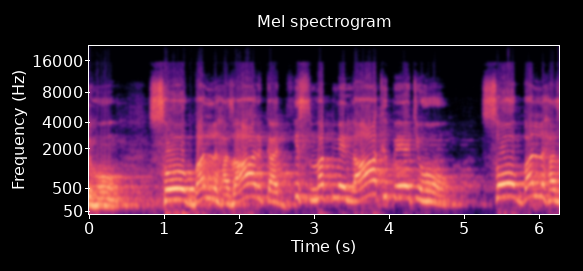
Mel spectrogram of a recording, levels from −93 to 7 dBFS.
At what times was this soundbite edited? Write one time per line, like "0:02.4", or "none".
0:02.8

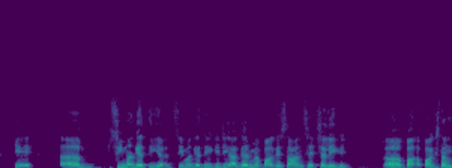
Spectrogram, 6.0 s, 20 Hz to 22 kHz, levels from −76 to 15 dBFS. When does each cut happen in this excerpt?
none

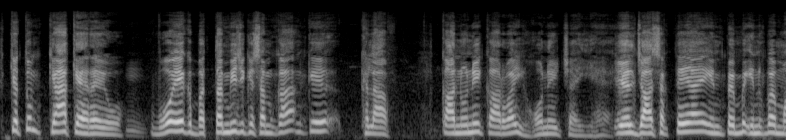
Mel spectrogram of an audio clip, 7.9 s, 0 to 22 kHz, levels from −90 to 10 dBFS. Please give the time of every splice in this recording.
0:03.0
0:06.1

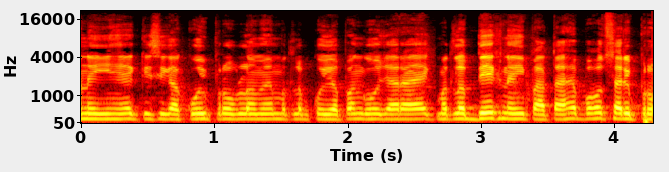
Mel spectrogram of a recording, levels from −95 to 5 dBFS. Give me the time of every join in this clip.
0:02.7

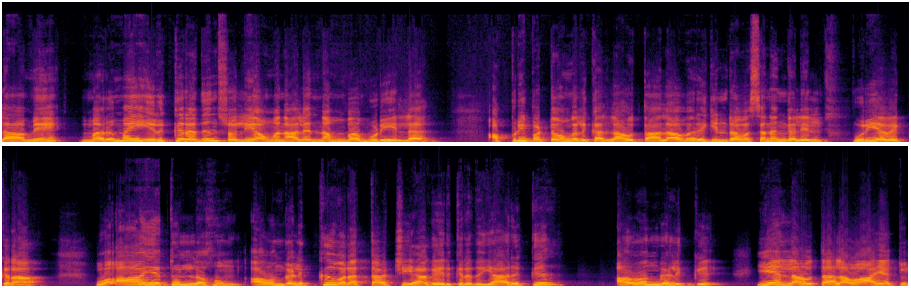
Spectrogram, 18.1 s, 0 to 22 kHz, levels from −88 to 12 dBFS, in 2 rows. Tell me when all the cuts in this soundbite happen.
none

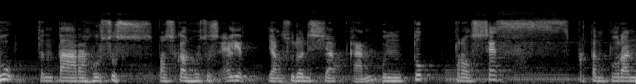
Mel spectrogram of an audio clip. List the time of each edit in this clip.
0:02.6
0:03.8
0:04.4

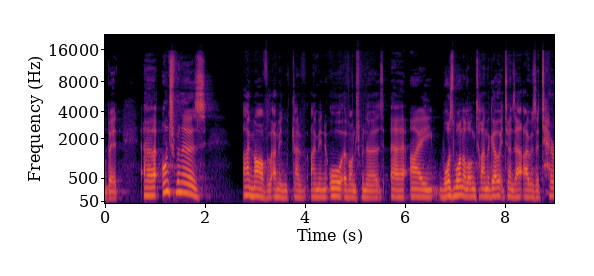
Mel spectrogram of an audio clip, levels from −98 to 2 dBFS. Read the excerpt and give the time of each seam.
0:04.0

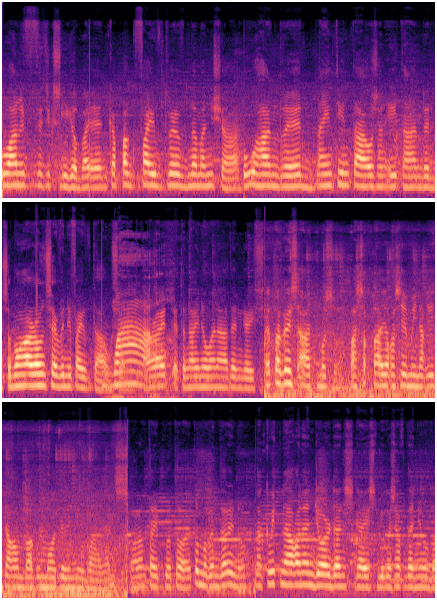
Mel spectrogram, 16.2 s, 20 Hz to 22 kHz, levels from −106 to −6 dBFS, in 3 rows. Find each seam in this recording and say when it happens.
0:01.1
0:05.4
0:08.6
0:12.4
0:13.9

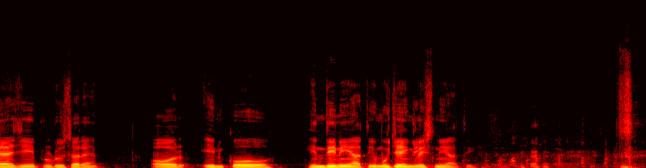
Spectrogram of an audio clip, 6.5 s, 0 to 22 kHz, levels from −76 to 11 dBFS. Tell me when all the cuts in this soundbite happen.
none

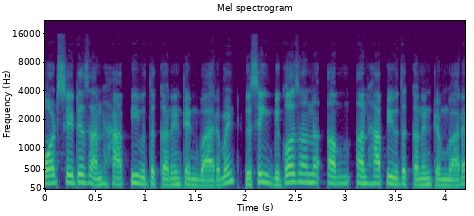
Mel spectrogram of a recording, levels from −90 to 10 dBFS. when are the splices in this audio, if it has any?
0:01.9

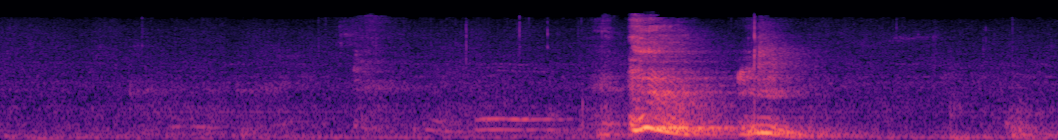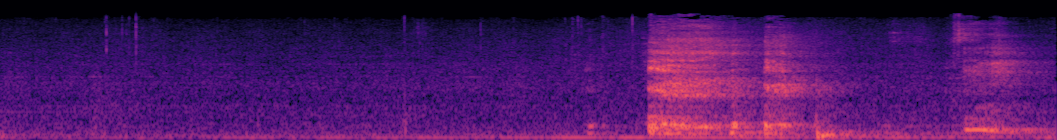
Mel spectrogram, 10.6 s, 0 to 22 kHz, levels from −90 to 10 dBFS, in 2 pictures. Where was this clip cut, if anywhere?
0:05.5

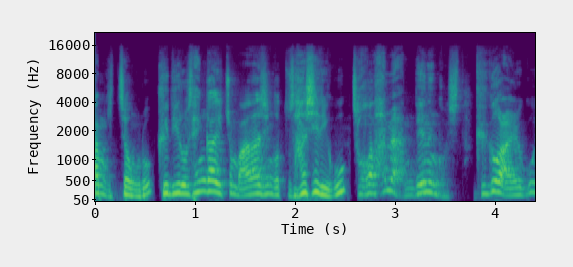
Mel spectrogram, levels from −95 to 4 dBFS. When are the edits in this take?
0:02.5

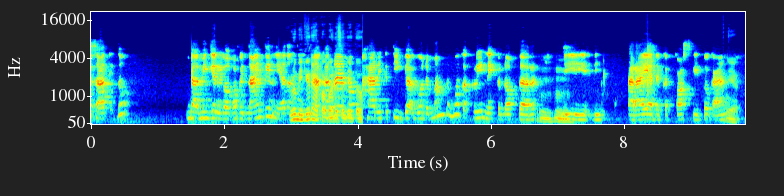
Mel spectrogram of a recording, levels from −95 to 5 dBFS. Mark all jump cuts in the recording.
0:04.1

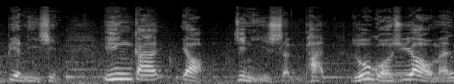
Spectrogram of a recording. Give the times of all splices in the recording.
0:03.4

